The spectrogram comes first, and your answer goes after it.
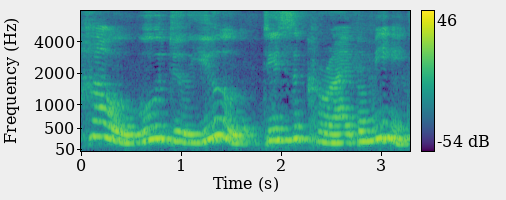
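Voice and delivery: "How would you describe me" very slowly sounded out; slow, unlinked "would you describe me"; word-by-word reading. Shown as a demonstration. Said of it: "파닉스로 또박또박 읽다가".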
